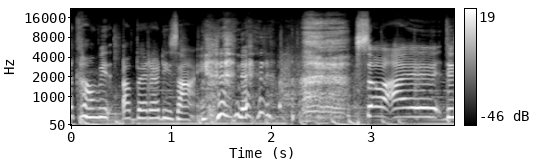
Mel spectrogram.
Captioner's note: laughs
